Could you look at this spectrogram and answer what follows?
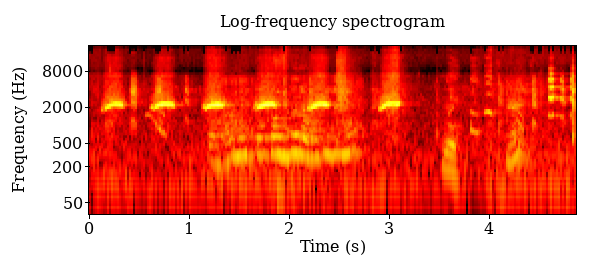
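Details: Indian ringneck parakeet talking: a run of clear, slightly rising whistled notes repeated about twice a second, some with a low murmuring voice underneath, then short buzzy speech-like syllables with sweeping tones.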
